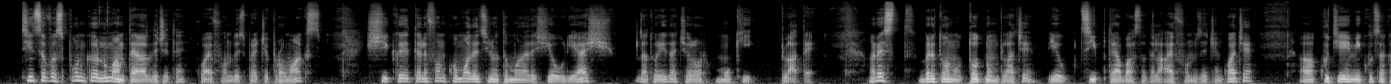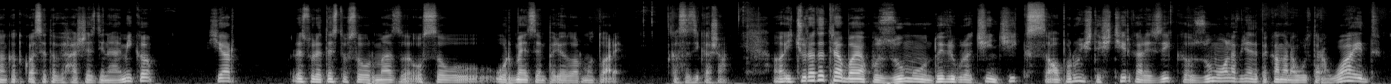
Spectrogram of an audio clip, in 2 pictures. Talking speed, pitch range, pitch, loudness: 205 wpm, 105-135 Hz, 115 Hz, -20 LUFS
